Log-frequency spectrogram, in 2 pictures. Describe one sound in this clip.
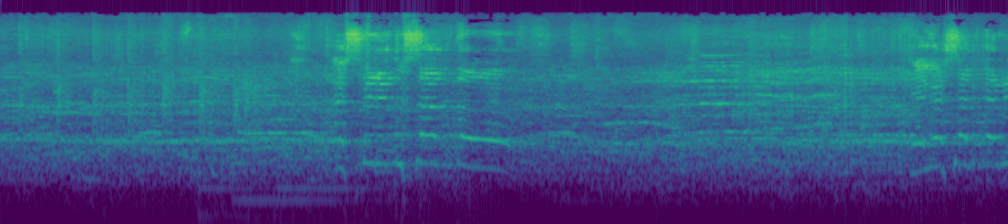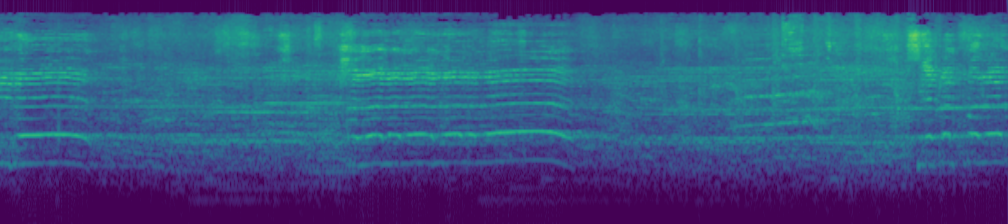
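A man sings through a microphone over loudspeakers.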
